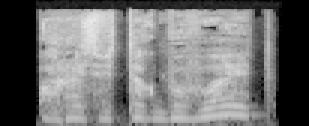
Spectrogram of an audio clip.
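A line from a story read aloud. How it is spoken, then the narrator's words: Confused question. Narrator (Russian): спросила растерянно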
